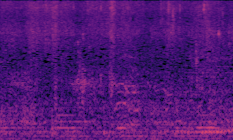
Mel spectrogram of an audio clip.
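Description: A flying insect buzzing.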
